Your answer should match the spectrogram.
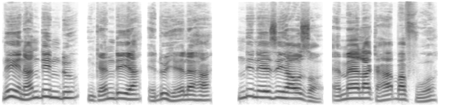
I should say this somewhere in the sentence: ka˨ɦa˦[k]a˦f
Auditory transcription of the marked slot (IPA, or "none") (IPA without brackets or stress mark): k͡p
